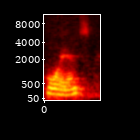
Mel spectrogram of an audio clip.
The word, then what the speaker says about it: buoyancy: the property of boyancy simply put buoyance or buoyance it's actually uh pronounced buoyance is the ability to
